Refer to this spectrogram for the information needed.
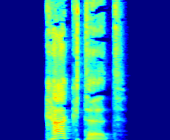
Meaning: inflection of kacken: 1. second-person plural preterite 2. second-person plural subjunctive II
- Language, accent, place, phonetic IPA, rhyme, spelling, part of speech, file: German, Germany, Berlin, [ˈkaktət], -aktət, kacktet, verb, De-kacktet.ogg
